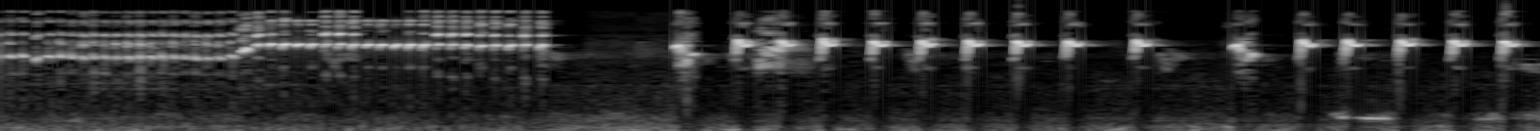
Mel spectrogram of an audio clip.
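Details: Bar-winged prinia song played to stimulate a bird to start singing, including stated cililin and pelatuk bawang phrases: a rising, rapidly pulsed buzzy trill, a short pause, then evenly spaced sharp high chirps roughly twice a second.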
